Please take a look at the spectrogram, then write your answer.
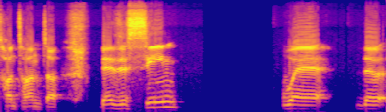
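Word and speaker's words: Hunter × Hunter: to be hunter hunter people call it hunter x hunter but supposed to be pronounced hunter hunter there's a scene where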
